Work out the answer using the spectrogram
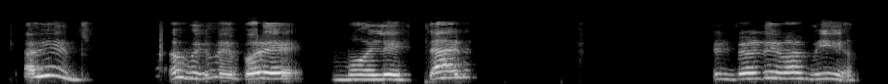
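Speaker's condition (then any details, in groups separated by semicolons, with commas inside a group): Cerebral palsy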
